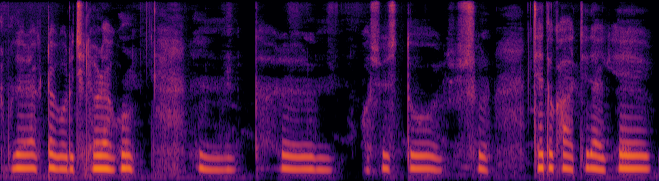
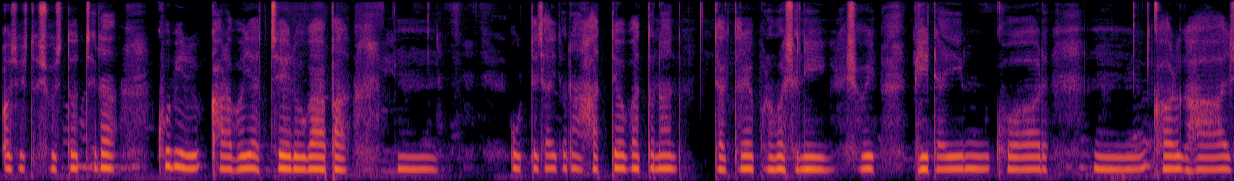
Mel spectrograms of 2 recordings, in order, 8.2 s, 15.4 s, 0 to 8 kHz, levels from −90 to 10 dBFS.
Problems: constant background noise, background conversations at intervals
